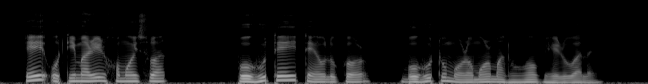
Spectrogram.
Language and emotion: Assamese, sad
